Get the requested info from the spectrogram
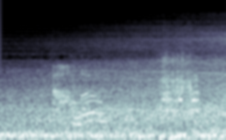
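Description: Jet airliner passing overhead: a steady low rumble with a faint high whine that slowly falls in pitch. A brief wavering voice-like sound cuts in about half a second in.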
